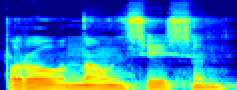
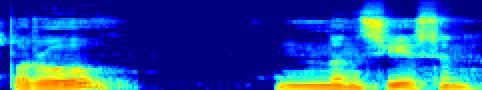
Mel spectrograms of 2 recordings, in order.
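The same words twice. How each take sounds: First: Said in the usual way. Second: प्रोनंसिएशन drawn out slowly, each syllable separate: pro-nun-si-e-shan; teacher slowly sounding out प्रोनंसिएशन. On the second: Shown as a demonstration. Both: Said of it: "प्रोनाउंसिएशन का उच्चारण हम कैसे करेंगे".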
